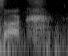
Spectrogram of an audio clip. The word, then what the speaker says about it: Sock: can't be real like this is pronounced like soup or something like that it's like no it's pronounced like it's pronounced sock it's suck it's a very funny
